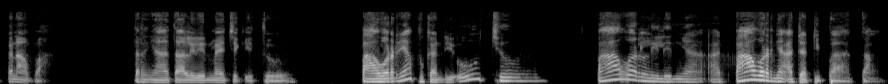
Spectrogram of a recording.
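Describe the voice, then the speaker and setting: A man giving a lively seminar talk to parents, often asking the audience questions. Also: medium pitch. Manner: animated, asks the audience questions.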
